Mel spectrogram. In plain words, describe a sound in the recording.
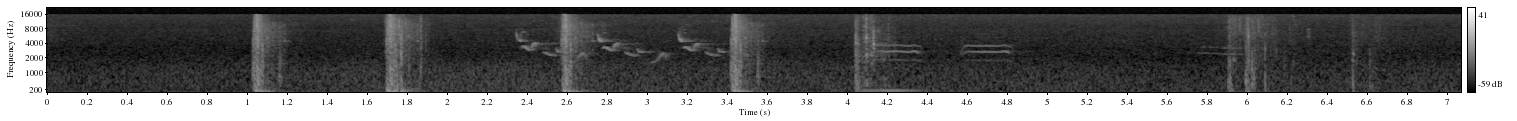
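Stone blocks thud into place.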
